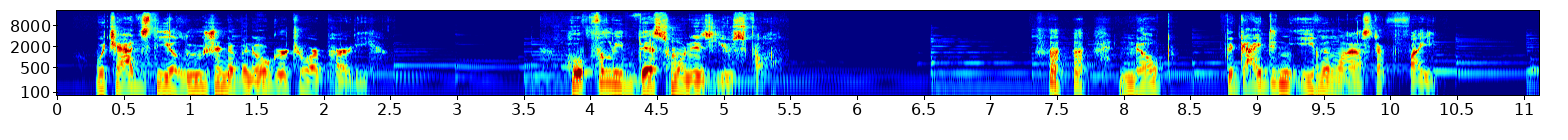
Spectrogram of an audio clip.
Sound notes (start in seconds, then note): 7.3 chuckles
